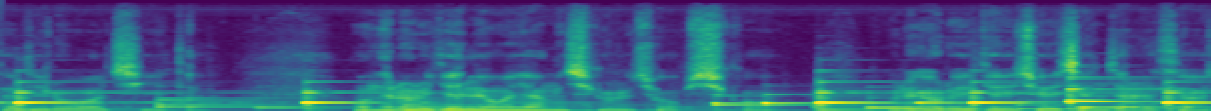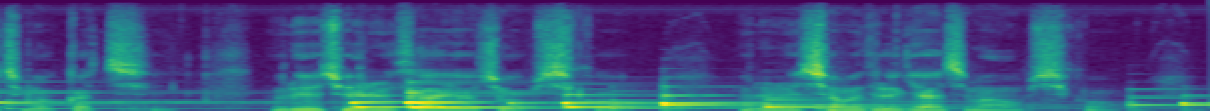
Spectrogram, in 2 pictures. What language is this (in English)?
Korean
